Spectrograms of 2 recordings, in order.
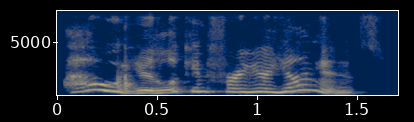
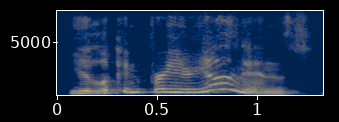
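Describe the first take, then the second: First: High, eager echo of her words; high, interested echo to a confused resident; rephrasing her words. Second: High, curious question; curious question back to a confused resident; asking it back. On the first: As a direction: join her by repeating it back, pitched up. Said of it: "I'd go up to her and I'd say". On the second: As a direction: turn her words into a gentle question, pitched up. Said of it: "really ask some questions". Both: Shown as a demonstration.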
